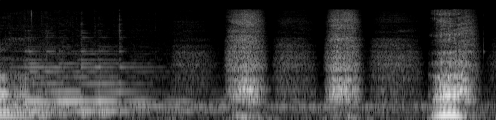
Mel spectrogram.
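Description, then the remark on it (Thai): A voice acts out the heavy, out-of-breath panting of a gate-guarding demon running in: three loud, breathy gasps spaced roughly half a second apart, following a brief drawn-out vocal tone at the start. “ปีศาจที่เฝ้าประตูก็วิ่งกระหืดกระหอบ เข้ามาบอกว่า”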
